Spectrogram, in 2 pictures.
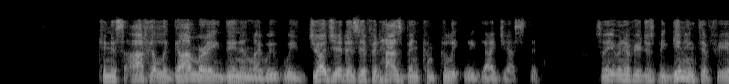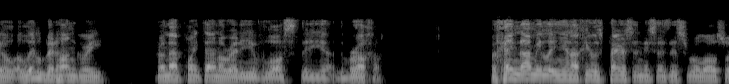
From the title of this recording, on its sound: Live On Zoom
